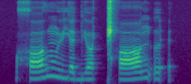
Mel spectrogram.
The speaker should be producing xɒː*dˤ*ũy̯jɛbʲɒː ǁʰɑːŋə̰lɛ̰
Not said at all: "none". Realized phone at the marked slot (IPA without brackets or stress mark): ð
